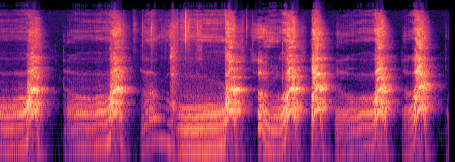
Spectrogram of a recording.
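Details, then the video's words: A big dog gives deep, rough barks mixed with growls, about one every two seconds. Each bark rises into a harsh burst, and a long rumbling growl sits between them in the middle. "Los mejores LADRIDOS DE PERROS"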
